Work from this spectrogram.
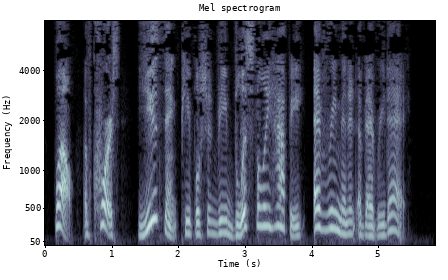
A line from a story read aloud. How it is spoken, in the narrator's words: In an accusatory tone, he said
